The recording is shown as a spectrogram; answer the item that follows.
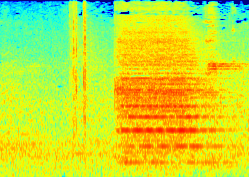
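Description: Arena horn at the scorer's table sounding one steady, buzzing blast of about a second, signalling a substitution during a stoppage in play. Two faint clicks come just before it.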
